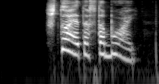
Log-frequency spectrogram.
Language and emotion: Russian, angry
